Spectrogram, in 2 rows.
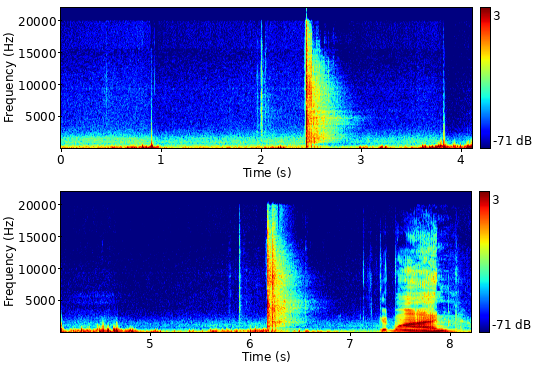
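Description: Umarex Glock 19 CO2-powered BB pistol fired on a practice range, two sharp cracks a few seconds apart, close and loud, amid movement and handling noises, followed by a rising whoosh at the end.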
